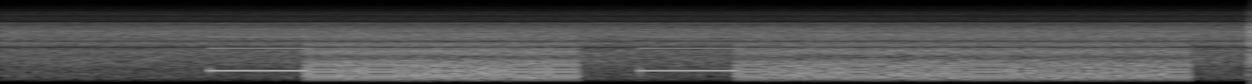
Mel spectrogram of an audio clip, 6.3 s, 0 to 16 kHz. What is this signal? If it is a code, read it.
POCSAG pager data (1200 baud), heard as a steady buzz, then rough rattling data, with radio hiss and a squelch burst at the end.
